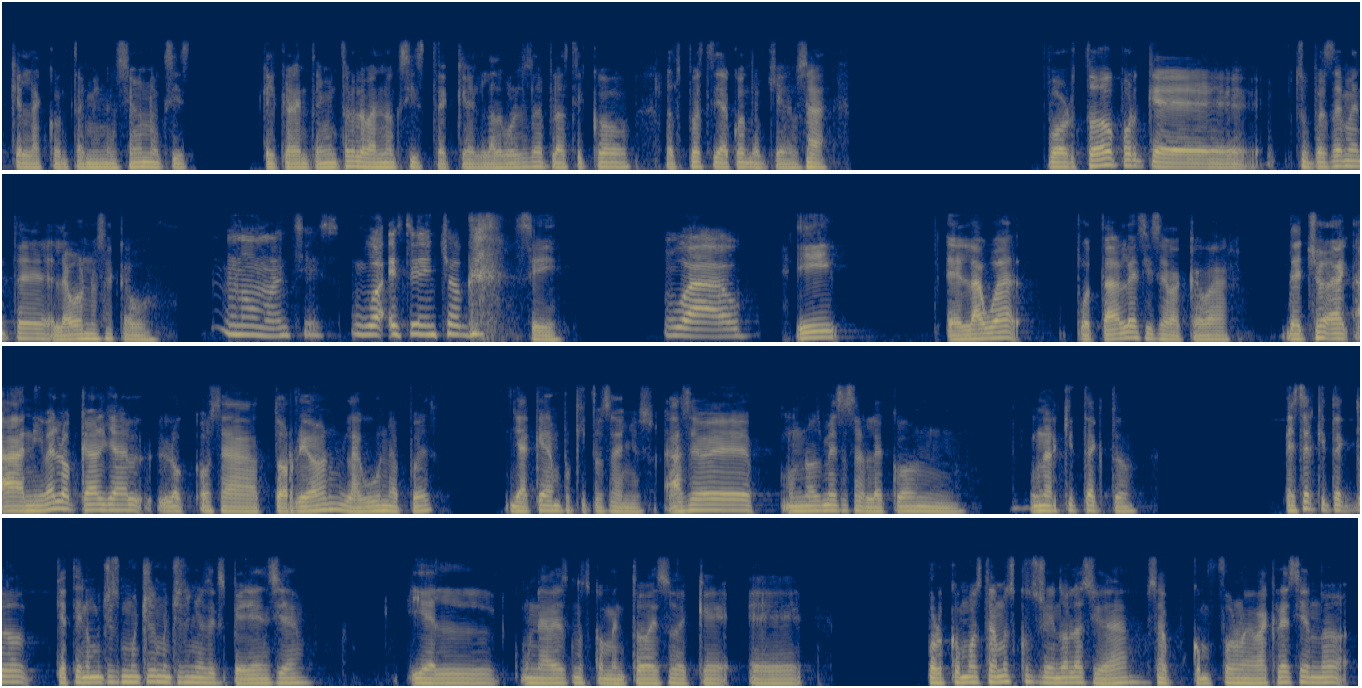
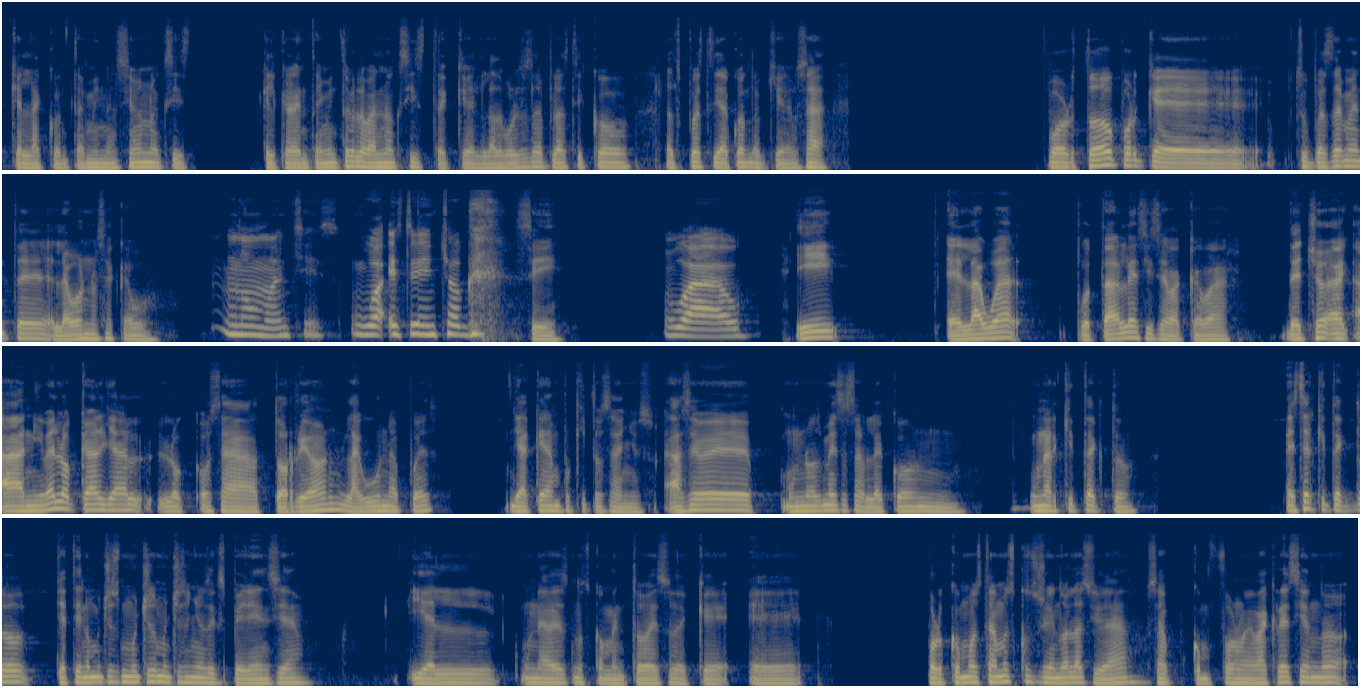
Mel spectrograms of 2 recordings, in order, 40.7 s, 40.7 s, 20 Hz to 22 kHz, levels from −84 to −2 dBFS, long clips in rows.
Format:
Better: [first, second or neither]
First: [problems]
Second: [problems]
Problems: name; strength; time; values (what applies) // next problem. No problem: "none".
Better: second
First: garbled, watery; badly; nothing above 8 kHz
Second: garbled, watery; slightly; nothing above 14.5 kHz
